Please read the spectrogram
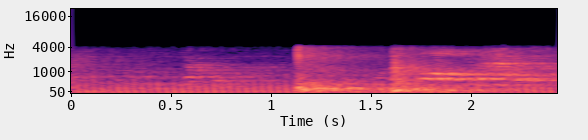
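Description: Two thuds from a football being struck, about half a second apart, with players calling out on the pitch.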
